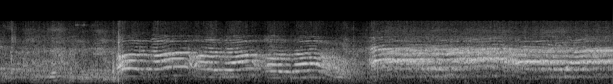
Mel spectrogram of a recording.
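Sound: children shouting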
